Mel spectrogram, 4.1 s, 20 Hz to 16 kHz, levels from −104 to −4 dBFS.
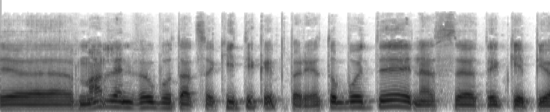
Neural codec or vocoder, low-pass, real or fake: codec, 24 kHz, 0.9 kbps, WavTokenizer, medium speech release version 1; 10.8 kHz; fake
